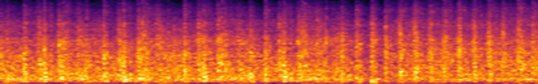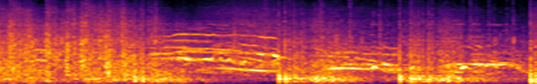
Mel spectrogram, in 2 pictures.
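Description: Fireworks going off in a dense, continuous rapid crackle of small bangs from fountains and crackling stars. About seven seconds in the crackle thins and a falling pitched tone sounds above it.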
